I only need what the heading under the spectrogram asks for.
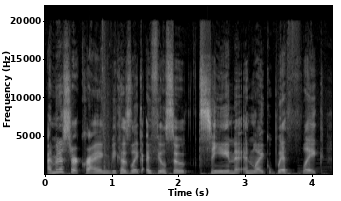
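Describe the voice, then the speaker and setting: A woman's voice: medium pitch, normal speed, smooth, soft background music. A woman in her twenties from Ohio, chatting casually on a stream with many fillers. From Ohio, USA. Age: 20s. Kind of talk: casual chat.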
